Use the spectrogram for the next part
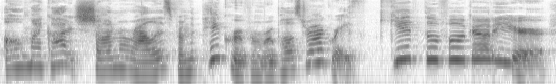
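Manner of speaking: hammed-up, high fangirl shock; mock shocked gasping. Viewer reacting to a surprise cameo, mock shocked. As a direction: squeal it in high-pitched disbelief.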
